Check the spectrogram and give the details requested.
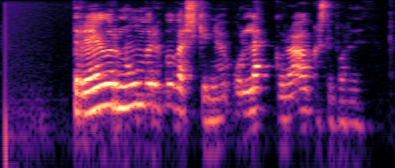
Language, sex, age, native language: Icelandic, female, 30-39, Icelandic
